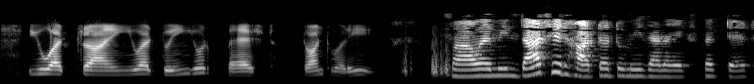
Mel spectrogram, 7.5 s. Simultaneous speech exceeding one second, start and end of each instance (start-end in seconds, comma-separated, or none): none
